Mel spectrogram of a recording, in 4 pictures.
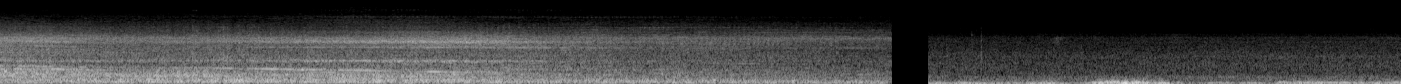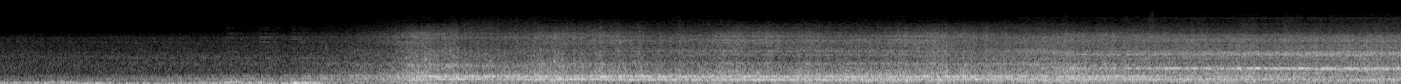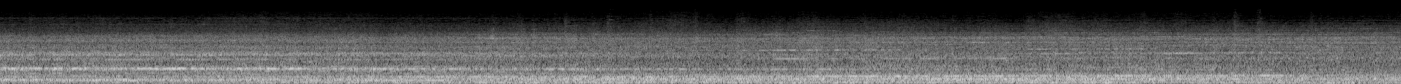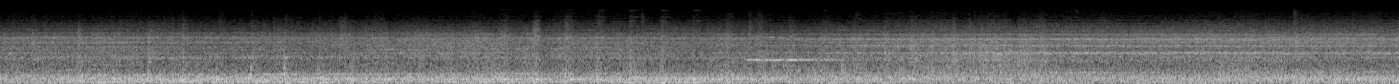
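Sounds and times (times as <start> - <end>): train wheels clattering on rails: 29.2 - 56.0.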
